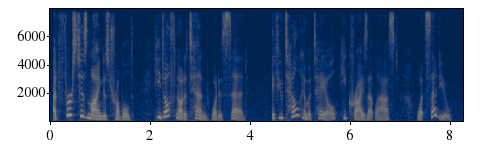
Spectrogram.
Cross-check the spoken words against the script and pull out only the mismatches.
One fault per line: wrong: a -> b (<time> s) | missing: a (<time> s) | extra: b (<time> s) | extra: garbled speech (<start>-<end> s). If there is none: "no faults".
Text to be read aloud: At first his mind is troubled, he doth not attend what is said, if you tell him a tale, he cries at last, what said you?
no faults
